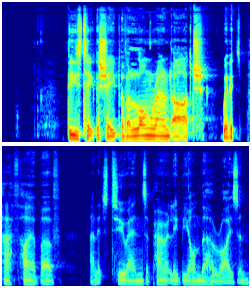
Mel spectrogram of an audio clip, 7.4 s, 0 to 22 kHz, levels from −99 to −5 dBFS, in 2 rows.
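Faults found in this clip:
Gain pumping, whole clip: input gain likely set far too high, with a fast limiter clamping every loud syllable. Gain swinging around 10 dB; loud and soft passages squashed together.

One channel inverted, 3.45 s to end, right after "long round arch with": polarity likely reversed on one stereo leg. Mono sum cancels the shared centre content, dropping the speech about 30 dB to a faint residue.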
